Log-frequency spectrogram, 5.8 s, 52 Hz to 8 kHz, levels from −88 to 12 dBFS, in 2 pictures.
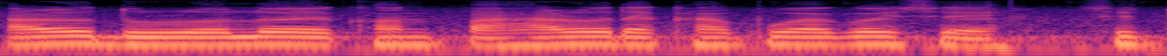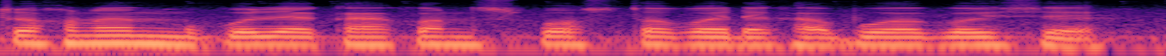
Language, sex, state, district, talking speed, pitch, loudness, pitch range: Assamese, male, Assam, Hailakandi, 145 wpm, 145 Hz, -13 LUFS, 140-150 Hz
